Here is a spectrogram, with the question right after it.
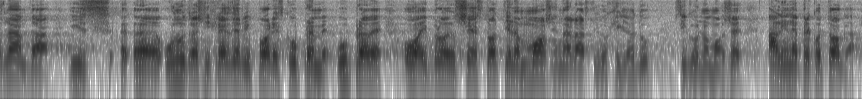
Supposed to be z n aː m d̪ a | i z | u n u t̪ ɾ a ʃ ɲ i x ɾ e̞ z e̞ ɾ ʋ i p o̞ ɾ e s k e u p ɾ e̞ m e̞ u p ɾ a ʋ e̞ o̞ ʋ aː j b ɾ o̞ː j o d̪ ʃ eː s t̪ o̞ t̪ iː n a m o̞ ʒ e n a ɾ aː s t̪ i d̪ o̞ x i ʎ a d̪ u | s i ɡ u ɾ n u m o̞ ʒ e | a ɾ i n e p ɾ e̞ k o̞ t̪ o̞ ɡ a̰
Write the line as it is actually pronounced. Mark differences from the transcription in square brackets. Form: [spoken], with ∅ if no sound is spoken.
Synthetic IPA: z n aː m d̪ a | i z | u n u t̪ ɾ a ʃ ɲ i x ɾ e̞ z e̞ ɾ ʋ i p o̞ ɾ e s k e u p ɾ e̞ m e̞ u p ɾ a ʋ e̞ o̞ ʋ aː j b ɾ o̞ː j o d̪ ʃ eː s t̪ o̞ t̪ [i] n a m o̞ ʒ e n a ɾ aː s t̪ i d̪ o̞ x i ʎ a d̪ u | s i ɡ u ɾ n [o] m o̞ ʒ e | a [l] i n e p ɾ e̞ k o̞ t̪ o̞ ɡ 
